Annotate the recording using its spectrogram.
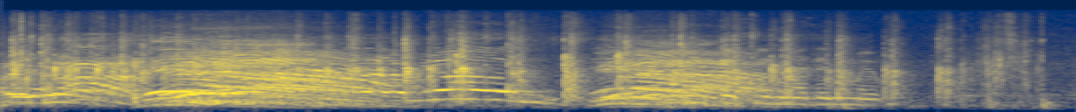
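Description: A crowd of men and women chant loudly together.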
